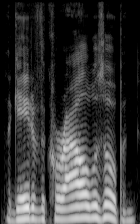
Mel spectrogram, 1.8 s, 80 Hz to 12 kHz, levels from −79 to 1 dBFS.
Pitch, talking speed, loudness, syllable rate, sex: 155 Hz, 240 wpm, -14 LUFS, 6.4 syllables/s, male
